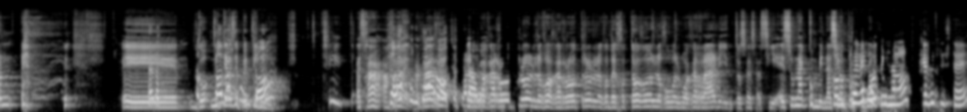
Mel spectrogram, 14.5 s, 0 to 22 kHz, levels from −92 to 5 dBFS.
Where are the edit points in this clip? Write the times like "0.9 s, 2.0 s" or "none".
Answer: none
